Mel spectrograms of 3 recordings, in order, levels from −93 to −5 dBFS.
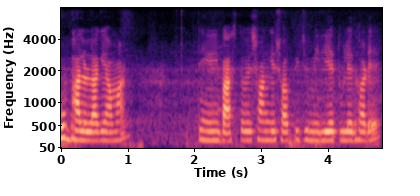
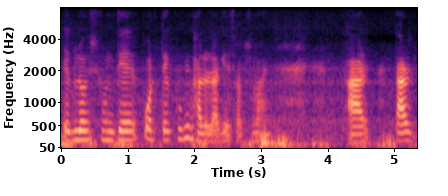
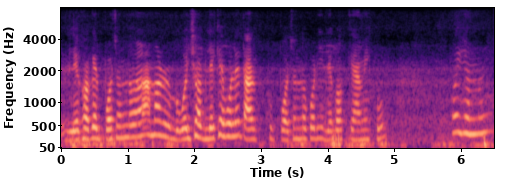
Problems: none marked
